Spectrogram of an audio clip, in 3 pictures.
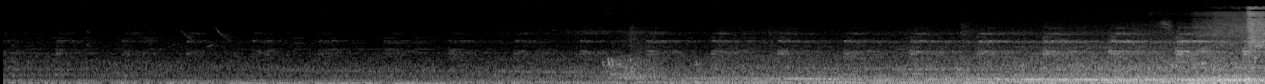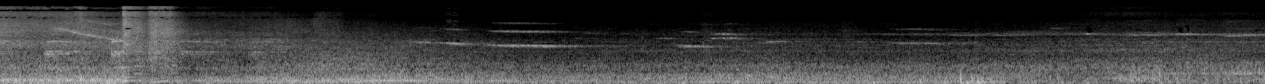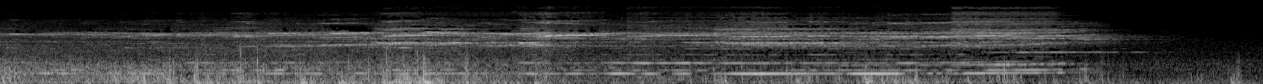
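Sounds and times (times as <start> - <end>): train rumbling: 0.0 - 37.9
wheel and brake squeals: 16.8 - 18.4, 19.2 - 20.6, 21.2 - 36.9.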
